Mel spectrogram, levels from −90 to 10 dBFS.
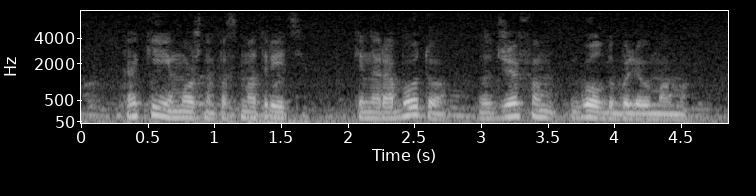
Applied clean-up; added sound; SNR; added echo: none; none; none; none.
